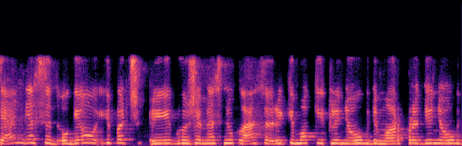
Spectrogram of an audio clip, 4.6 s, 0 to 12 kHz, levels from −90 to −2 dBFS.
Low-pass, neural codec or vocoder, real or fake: 7.2 kHz; none; real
